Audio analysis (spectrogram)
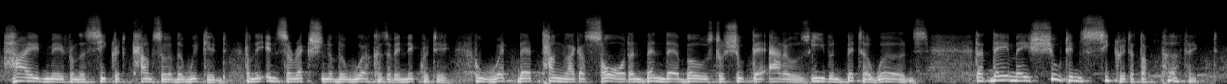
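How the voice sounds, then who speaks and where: An actor playing a devout, fervent psalmist, declaiming in a solemn, measured way in a dramatized scripture reading. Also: male voice, mid-range voice, darkish tone, lightly acted. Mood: pleading, grave. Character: devout psalmist, fervent man praying to God. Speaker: scripture reader. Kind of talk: dramatized King James Bible reading. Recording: muffled old cassette with faint hiss.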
